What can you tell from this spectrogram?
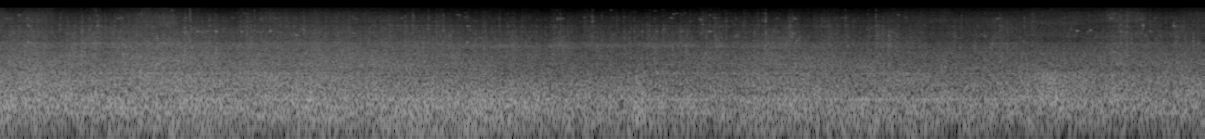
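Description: Farm tractor towing a beach-cleaning sand sifter: the engine runs steadily under the machine's continuous rattle, slowly growing quieter as it moves away.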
